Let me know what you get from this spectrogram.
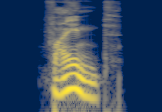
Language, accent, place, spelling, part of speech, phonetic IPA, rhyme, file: German, Germany, Berlin, weint, verb, [vaɪ̯nt], -aɪ̯nt, De-weint.ogg
- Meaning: inflection of weinen: 1. third-person singular present 2. second-person plural present 3. plural imperative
